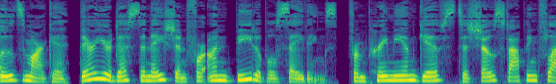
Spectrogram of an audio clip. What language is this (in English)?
Swedish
